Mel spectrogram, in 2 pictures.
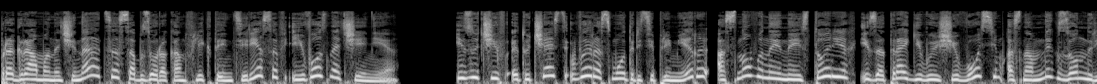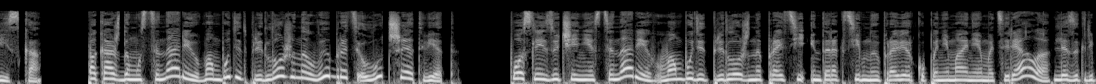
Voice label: russian e-learning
